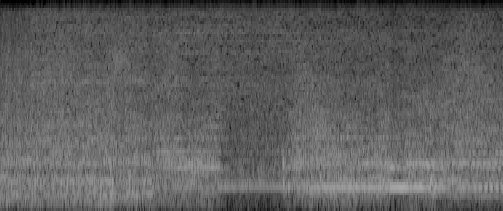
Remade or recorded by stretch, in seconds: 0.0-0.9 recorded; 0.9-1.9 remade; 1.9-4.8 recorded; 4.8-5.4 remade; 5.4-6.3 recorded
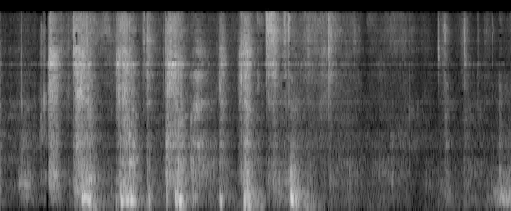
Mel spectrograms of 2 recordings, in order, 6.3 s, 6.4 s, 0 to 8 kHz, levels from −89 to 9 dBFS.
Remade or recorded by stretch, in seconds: 0.0-6.4 remade

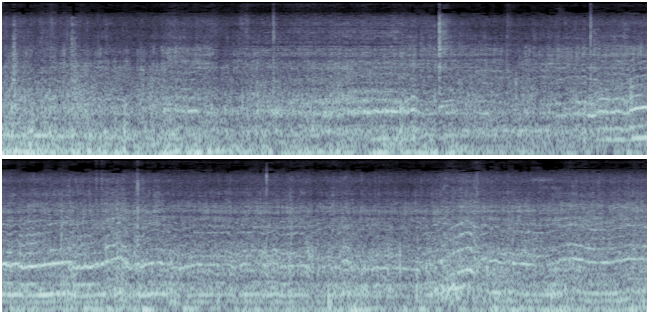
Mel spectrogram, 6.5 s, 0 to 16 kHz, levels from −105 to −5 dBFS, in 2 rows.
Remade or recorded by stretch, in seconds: 0.0-1.2 recorded; 1.2-2.0 remade; 2.0-6.5 recorded

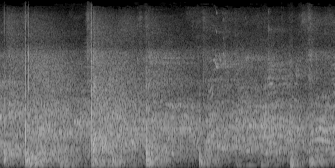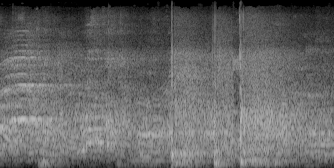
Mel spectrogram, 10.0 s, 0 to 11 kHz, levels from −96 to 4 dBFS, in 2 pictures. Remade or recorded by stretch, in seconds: 0.0-10.0 recorded

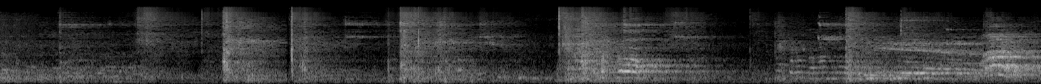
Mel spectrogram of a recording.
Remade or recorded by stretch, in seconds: 0.0-1.1 recorded; 1.1-6.3 remade; 6.3-10.4 recorded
